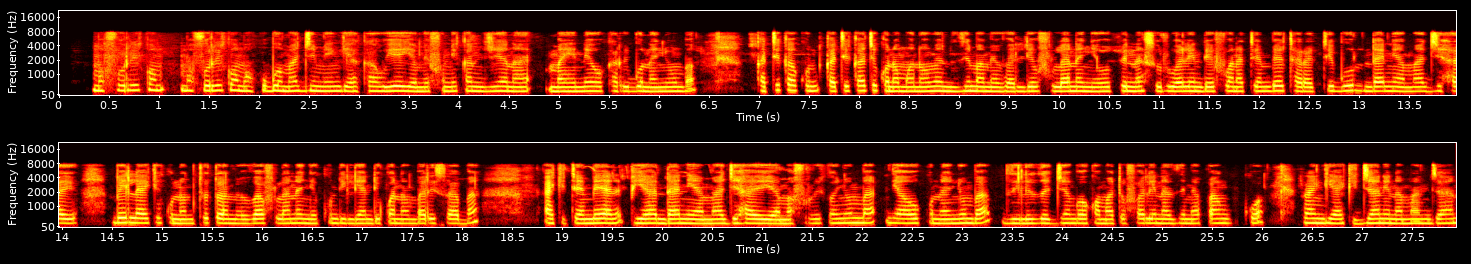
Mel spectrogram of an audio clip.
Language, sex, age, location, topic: Swahili, female, 18-24, Kisumu, health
